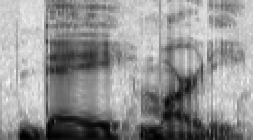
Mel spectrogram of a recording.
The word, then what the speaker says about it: Desmardi: You get your tickets for D Marty, and it's spelled DESMARDI, pronounced Day Marty.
